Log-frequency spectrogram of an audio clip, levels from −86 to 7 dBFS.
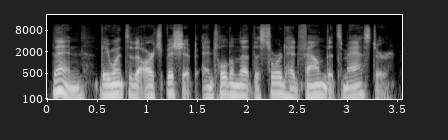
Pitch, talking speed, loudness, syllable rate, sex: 105 Hz, 270 wpm, -16 LUFS, 5.8 syllables/s, male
